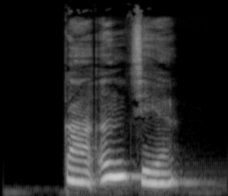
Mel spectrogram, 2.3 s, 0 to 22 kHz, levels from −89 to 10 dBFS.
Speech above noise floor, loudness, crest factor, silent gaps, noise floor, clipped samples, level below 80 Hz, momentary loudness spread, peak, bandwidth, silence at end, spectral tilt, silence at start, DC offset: 46 dB; -20 LUFS; 14 dB; none; -65 dBFS; under 0.1%; -62 dBFS; 13 LU; -8 dBFS; 19.5 kHz; 0.4 s; -5.5 dB/octave; 0.65 s; under 0.1%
